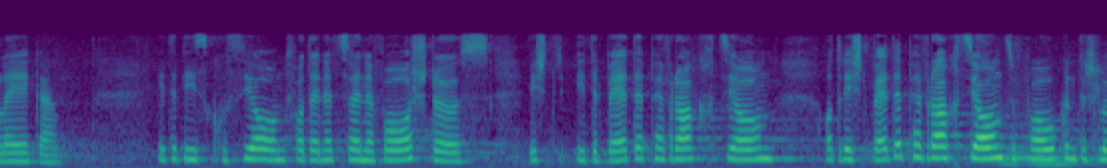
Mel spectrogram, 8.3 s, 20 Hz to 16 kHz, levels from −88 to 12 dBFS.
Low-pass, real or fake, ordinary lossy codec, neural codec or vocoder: 7.2 kHz; real; none; none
